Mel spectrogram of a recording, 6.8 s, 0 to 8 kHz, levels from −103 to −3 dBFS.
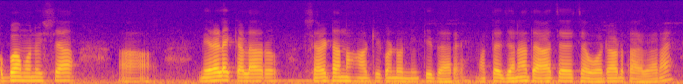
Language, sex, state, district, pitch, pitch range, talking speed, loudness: Kannada, male, Karnataka, Bangalore, 120 Hz, 110-130 Hz, 125 wpm, -19 LUFS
